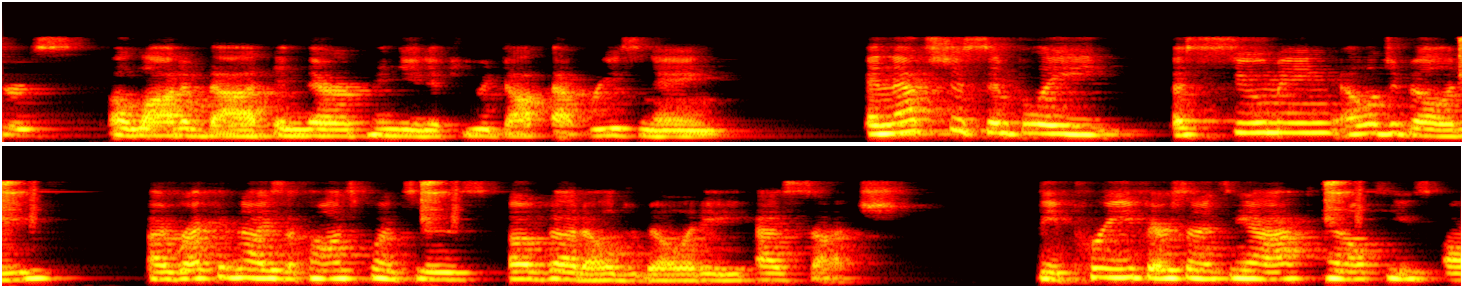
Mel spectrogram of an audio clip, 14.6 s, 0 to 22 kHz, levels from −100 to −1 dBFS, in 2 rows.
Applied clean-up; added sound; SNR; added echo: classical method WPE with log-MMSE.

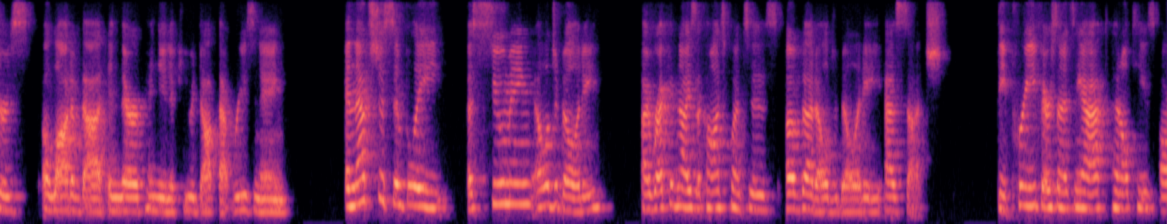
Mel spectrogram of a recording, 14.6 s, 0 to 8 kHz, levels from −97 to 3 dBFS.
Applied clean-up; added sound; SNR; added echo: none; none; none; none.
